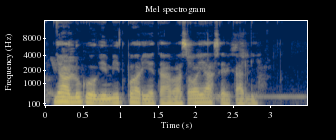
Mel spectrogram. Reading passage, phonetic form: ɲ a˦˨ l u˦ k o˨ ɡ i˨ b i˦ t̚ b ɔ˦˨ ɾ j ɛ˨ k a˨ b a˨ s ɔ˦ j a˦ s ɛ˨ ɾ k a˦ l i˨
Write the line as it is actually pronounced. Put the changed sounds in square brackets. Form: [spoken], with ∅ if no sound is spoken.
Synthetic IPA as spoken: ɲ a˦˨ l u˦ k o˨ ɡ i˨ [m] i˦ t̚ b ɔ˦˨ ɾ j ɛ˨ [t] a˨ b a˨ s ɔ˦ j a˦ s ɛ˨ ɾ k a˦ l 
